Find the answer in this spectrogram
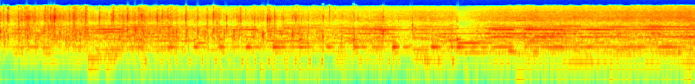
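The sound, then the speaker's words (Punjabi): An audience applauds at a religious gathering: dense clapping from many hands, with voices heard over it. “ਇੱਕ ਵਾਰੀ ਸਾਰੀ ਸੰਗਤ ਨੂੰ ਮੇਰੀ ਬੇਨਤੀ ਹੈ ਕਿ ਇਹਨਾਂ ਦੇ ਨਾਂ 'ਤੇ ਔਰ ਇਹਨਾਂ ਦੀ ਮਿਹਨਤ 'ਤੇ ਜ਼ੋਰਦਾਰ ਤਾੜੀ ਲਾ ਦਿਓ ਸਾਰੀ ਸੰਗਤ ਹੱਥ 'ਚ ਕਰਕੇ।”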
